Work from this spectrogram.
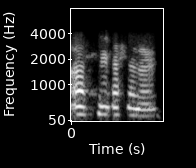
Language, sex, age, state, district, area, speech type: Assamese, female, 45-60, Assam, Tinsukia, urban, conversation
